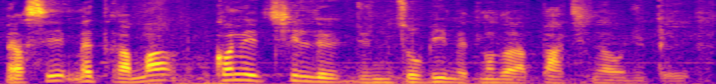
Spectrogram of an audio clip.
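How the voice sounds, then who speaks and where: A man interviewing a spiritual master, asking calm, probing questions. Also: medium pitch, a little fast, noisy background.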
